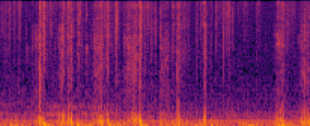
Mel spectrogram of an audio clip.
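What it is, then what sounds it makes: Dry soap bar being shaved. A metal blade shaves and cuts a solid, palm-sized, oval bar of dry white soap, and crumbly white flakes come off it. The result is irregular, dry, crunchy scraping and crackling, with short, sharp bursts over a low, dull body.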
